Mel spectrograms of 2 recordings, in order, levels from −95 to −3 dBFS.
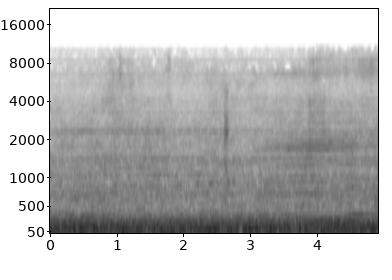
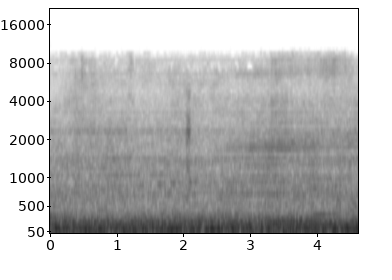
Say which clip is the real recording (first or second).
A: first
